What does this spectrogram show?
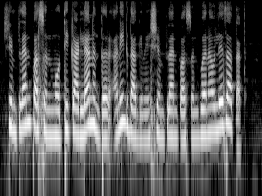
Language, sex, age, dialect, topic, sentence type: Marathi, female, 18-24, Standard Marathi, agriculture, statement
